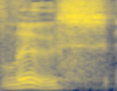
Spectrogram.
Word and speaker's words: Luce: It's Luce, L-U-C-E, but it's pronounced Luce.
